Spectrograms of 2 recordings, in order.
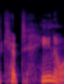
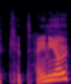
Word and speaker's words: Cattaneo: Fleming's in that one that's directed by Peter Cuttino I think that's how you call it say his name Peter Cattaneo he's the guy that made the full monty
